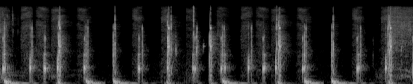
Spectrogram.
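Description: Rhythmic percussion played on everyday objects such as cups tapped on a table: a fast, steady beat of sharp clicks and knocks, with deep thumps on some strokes.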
